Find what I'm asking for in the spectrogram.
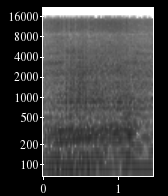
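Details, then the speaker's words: Single-cylinder engine run briefly without its cooling fan: revs climb cleanly and hold without stumbling or popping; takes throttle freely, a huge difference. "we go that's all I wanted okay now I'm gonna shut it down so that made a huge difference"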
